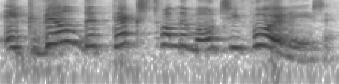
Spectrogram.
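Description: An actress playing an unyielding teacher in a radio drama, speaking formally, insistently and combatively. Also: female voice, extremely high pitch, wildly swooping pitch, normal speed, over a noisy crowd, heavily acted. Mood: firm. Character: militant, unyielding woman teacher pushing her case. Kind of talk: Dutch radio drama acting.

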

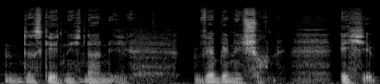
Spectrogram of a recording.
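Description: An actor playing a weary, resigned man over seventy in a literary radio play, speaking haltingly and poetically with a worn voice. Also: animated, bright, forceful tone, faint music behind, full character voice. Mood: resigned, melancholy. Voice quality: very deep, gravelly, worn voice. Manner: slow, halting, poetic delivery.

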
